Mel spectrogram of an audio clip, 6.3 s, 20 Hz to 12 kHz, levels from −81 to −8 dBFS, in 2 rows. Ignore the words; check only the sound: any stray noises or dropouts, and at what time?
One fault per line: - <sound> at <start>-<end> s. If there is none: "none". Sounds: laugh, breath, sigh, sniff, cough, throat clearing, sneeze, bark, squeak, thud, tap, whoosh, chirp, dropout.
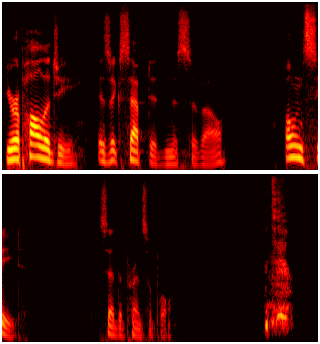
- sneeze at 5.8-6.1 s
